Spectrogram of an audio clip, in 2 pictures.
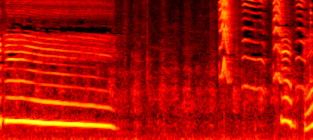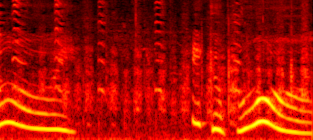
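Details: German Shepherds from a pack whine: a long, steady drawn-out whimper opens, followed by quick yelps and bending, rise-and-fall squeals, ending in a wavering high whine.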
